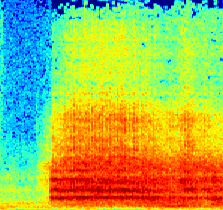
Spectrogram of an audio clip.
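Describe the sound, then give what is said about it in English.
A roar of a monster from the Ultraman series erupts suddenly after a brief faint lull, a loud, harsh, grating bellow with a raspy, mechanical edge that holds steadily until the end. “Here's the roar.”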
